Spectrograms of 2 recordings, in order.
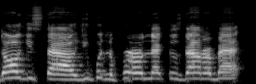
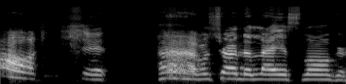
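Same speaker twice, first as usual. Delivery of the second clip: slow, put-on mad, complaining tone. Imitating a man who acts mad after finishing too soon: imitating a man acting mad. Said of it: "they act like they mad".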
